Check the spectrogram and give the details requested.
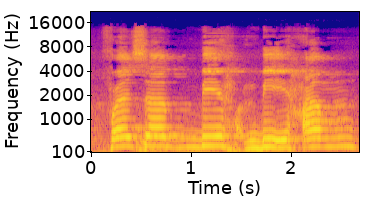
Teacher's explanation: mim mati tak dengung, izhar syafawi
